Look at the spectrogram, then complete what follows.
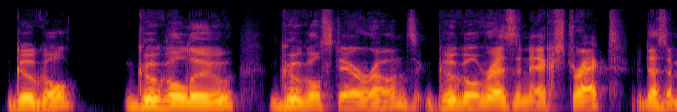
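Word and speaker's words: guggulsterone: many different names but it rhymes with the same internet search engine Google so you'll often see it pronounced Google Googoo Google steron Google resin extract it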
